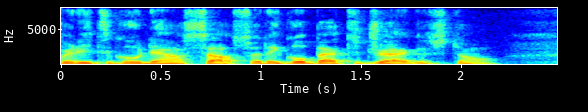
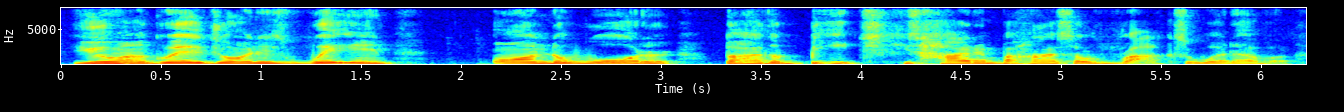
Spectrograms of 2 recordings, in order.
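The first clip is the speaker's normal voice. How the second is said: ordinary talk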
